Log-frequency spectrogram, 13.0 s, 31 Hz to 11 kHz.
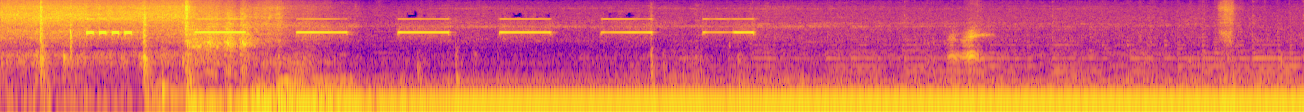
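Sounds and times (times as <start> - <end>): car engine cranking and idling: 0.0 - 13.0.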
